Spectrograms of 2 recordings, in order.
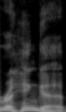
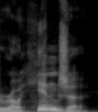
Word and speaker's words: Rohingya: household word in fact when I looked it up how to pronounce it I learned that in America they usually call them the Ranga but in country they call them the ROA Hinda and we'll start with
